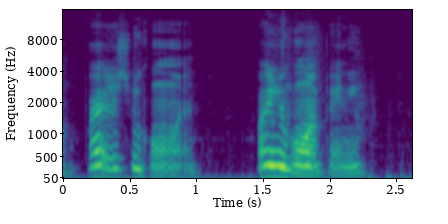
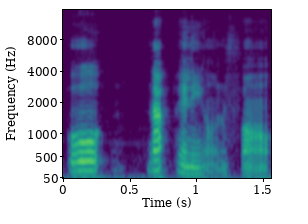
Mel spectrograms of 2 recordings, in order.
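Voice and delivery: usual speaking voice

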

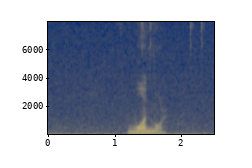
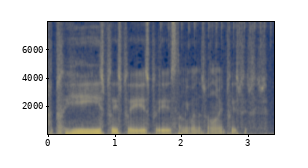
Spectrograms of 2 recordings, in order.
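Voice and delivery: pleading; 7 dB quieter than usual. Real, not acted. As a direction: beg under your breath, trailing into near silence. Begging the game for a win.

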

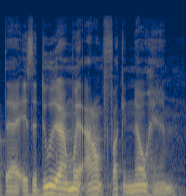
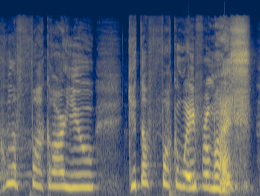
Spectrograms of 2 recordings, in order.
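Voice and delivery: loud, high-pitched yelling; re-enacted shouted challenge; hostile shout; 13 dB louder than usual. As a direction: imitate a soldier warning off a stranger. Re-enacts soldiers warning him off.

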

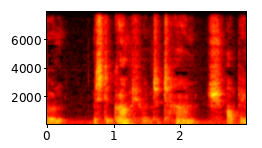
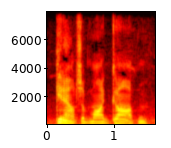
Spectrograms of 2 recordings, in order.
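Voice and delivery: loud, raised, grumpy command; angry order; 6 semitones higher, 8 dB louder than usual. A narrator's reading. Mister Grumpy throws Mister Happy out, angrily. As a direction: order him off crossly.

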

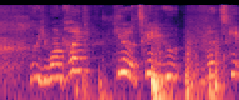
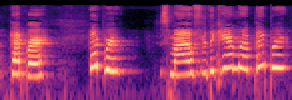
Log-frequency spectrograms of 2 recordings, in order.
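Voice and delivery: high, louder coaxing for the camera; excited coaxing; 9 semitones higher, 6 dB louder, much faster than usual. Real, not acted. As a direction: cheer the dog into posing.

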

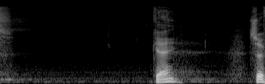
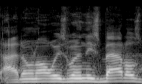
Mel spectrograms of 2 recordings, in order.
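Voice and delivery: normal talking voice

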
